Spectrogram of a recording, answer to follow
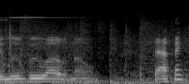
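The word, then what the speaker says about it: Lü Bu: and uh and if you didn't know how to say lubu you just say labu oh god it's labour but it's supposed to be lubu i don't know i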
